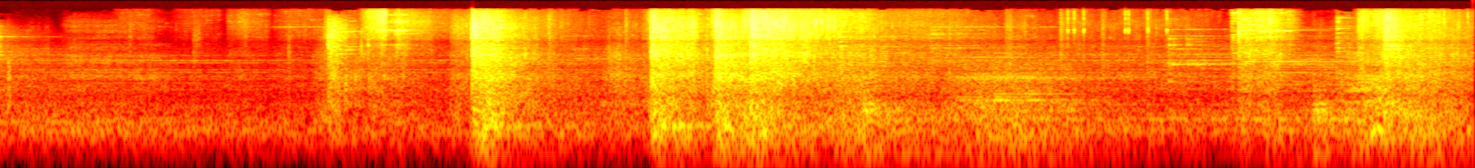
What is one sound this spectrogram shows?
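A character's footsteps thud on a stone floor.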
